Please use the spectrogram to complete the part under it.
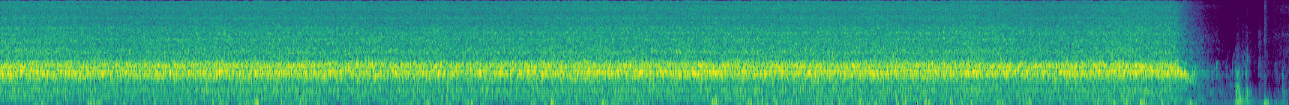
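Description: A hair dryer blows steadily and loudly nearby with a constant rushing hiss for about sixteen seconds. It then cuts off, leaving faint handling sounds behind.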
